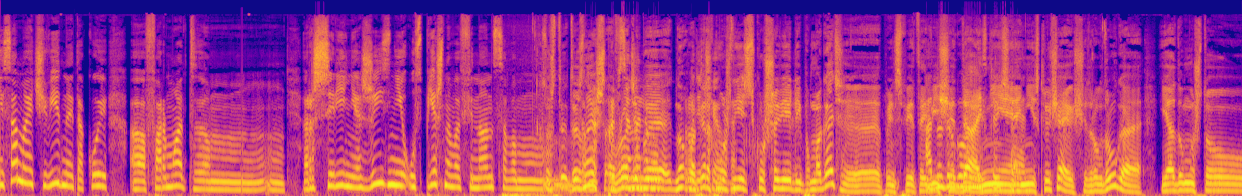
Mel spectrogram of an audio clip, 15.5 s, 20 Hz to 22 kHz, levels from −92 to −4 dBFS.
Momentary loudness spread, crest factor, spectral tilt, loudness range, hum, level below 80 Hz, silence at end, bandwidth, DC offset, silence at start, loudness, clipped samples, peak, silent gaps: 7 LU; 12 dB; -4.5 dB/octave; 4 LU; none; -30 dBFS; 0 s; 17 kHz; 0.5%; 0 s; -12 LUFS; 0.1%; 0 dBFS; none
